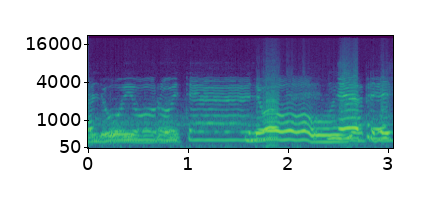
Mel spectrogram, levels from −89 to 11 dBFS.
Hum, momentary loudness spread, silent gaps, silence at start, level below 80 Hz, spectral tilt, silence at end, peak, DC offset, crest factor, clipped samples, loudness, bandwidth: none; 12 LU; none; 0 s; -48 dBFS; -5.5 dB/octave; 0 s; -4 dBFS; under 0.1%; 10 dB; under 0.1%; -15 LUFS; 16 kHz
